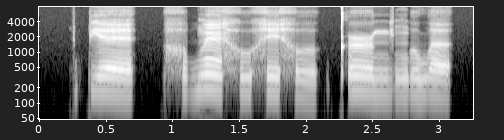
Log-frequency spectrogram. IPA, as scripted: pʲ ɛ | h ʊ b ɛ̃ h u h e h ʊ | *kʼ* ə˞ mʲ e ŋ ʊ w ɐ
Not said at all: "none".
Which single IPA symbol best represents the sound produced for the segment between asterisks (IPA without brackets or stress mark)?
kʼ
